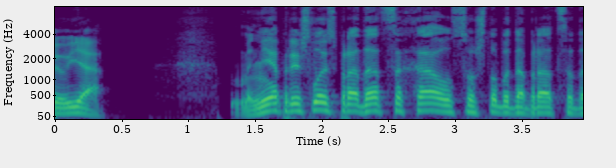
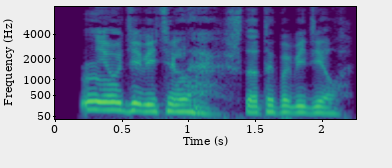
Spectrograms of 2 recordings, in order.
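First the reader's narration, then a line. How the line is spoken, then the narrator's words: Hoarse. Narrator (Russian): хрипит он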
